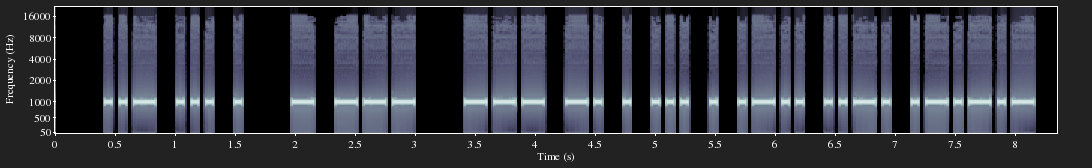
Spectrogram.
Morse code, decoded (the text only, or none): USE TO ONESELF.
